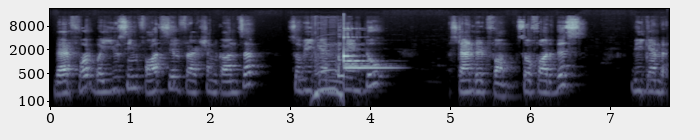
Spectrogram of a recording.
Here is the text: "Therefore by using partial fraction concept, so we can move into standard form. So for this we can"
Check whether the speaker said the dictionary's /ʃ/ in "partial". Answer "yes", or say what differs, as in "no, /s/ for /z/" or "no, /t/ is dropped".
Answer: no, /s/ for /ʃ/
